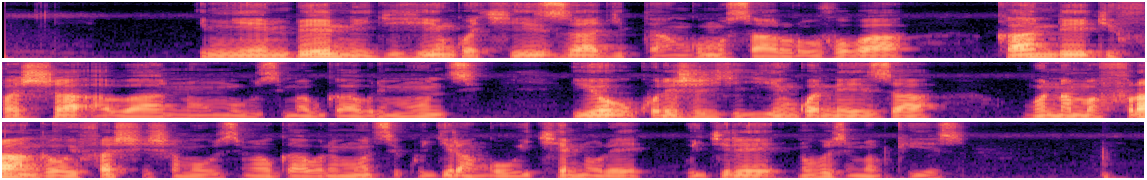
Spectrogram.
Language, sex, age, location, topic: Kinyarwanda, female, 18-24, Huye, agriculture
